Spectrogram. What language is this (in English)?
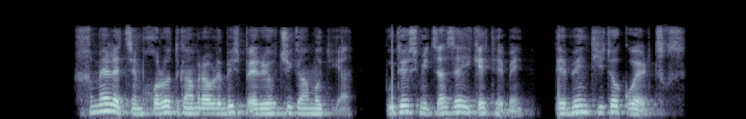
Georgian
